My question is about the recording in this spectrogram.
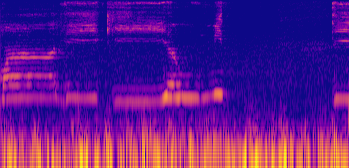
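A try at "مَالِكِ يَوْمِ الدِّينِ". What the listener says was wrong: মালিকি, লিকি, লিকিতে টান দেওয়া যাবে না, দেখেন মালিকি মালিকি ইয়াউমিদ্দিন।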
